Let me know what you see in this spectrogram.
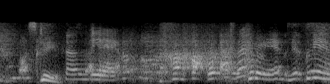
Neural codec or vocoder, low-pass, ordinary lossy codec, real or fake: codec, 16 kHz, 0.5 kbps, X-Codec, HuBERT features, trained on general audio; 7.2 kHz; Opus, 64 kbps; fake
